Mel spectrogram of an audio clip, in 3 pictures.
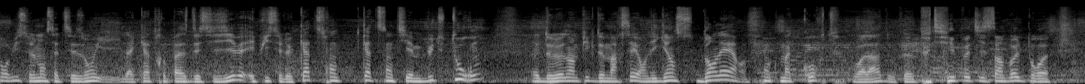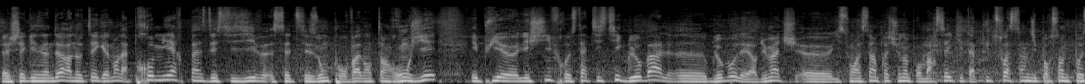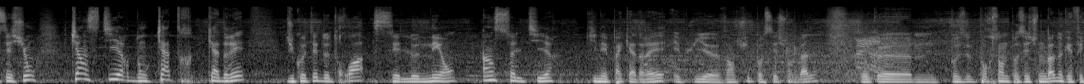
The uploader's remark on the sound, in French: en direct du stade Vélodrome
